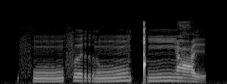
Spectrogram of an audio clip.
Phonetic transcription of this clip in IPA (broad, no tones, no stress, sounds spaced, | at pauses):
f ũː f ɵ r ũː ǃ ĩː ʕ ɪ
